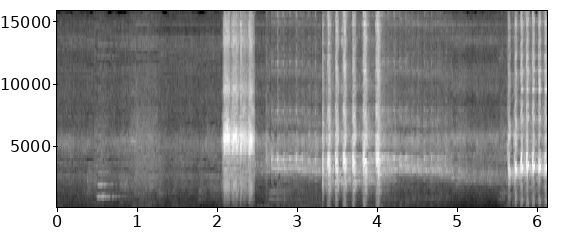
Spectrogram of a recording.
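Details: Greater green leafbird, a champion singer, singing intensely in the 'ngentrok' style: faint short whistles at first, then loud high-pitched bursts, a rapid run of sharp repeated notes mid-way and another loud trilled burst at the end.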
